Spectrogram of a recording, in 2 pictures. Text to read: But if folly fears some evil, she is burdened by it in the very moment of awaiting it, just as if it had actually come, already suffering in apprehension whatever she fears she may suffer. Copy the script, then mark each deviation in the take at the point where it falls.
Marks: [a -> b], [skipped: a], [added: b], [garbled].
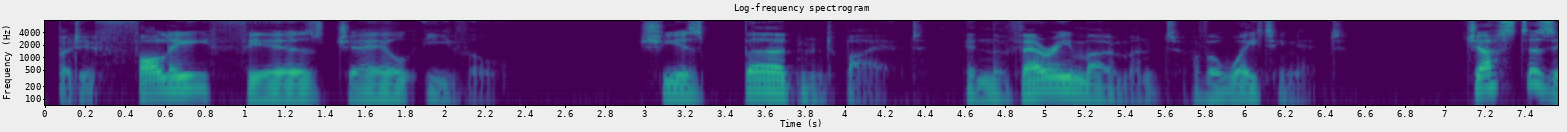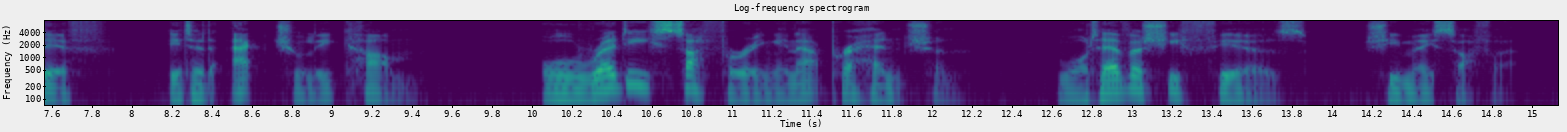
But if folly fears [some -> jail] evil, she is burdened by it in the very moment of awaiting it, just as if it had actually come, already suffering in apprehension whatever she fears she may suffer.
